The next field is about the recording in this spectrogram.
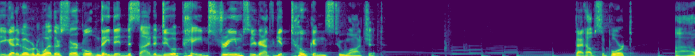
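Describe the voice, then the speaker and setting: Lively-voiced man hosting a weather livestream. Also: mid-range voice. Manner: distracted, thinking aloud with many fillers. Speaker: livestream host. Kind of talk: casual livestream commentary.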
